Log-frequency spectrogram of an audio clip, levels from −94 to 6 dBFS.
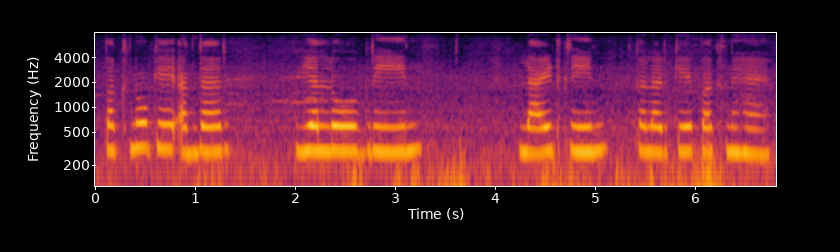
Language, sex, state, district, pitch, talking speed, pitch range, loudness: Hindi, female, Uttar Pradesh, Lucknow, 295 Hz, 95 wpm, 290-300 Hz, -16 LUFS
